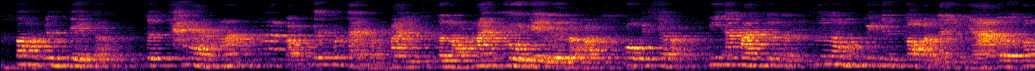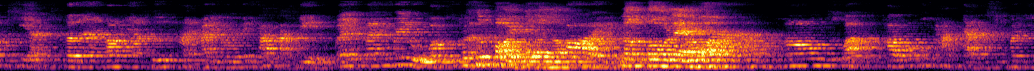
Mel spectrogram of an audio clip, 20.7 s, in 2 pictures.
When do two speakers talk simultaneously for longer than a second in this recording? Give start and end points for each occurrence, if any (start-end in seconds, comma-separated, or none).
none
